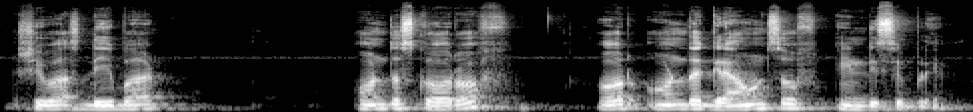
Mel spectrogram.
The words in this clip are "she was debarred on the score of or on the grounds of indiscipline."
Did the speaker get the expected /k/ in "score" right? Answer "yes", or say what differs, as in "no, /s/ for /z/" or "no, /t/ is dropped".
yes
